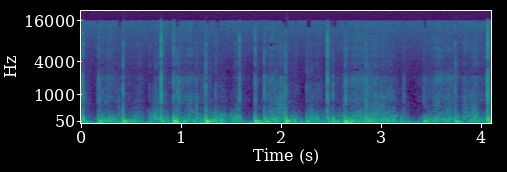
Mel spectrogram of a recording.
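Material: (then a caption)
Faux leather. Fingernails scratch and tap along the edge and underside of a hollow, closed red padded faux leather zip hard case, held flat and tilted. The result is a steady stream of soft, muffled low thumps mixed with faint scratching, with each tap dying away almost at once.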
